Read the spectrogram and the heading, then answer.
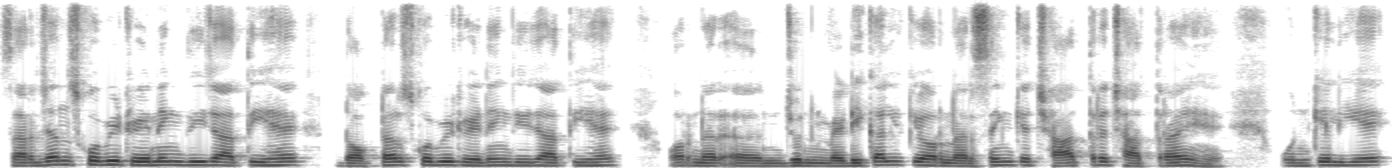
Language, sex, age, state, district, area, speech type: Hindi, male, 30-45, Madhya Pradesh, Jabalpur, urban, spontaneous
